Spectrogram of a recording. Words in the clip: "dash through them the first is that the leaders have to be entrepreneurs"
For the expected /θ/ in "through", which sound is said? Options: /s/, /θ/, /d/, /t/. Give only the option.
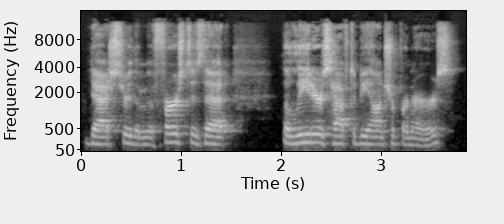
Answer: /θ/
